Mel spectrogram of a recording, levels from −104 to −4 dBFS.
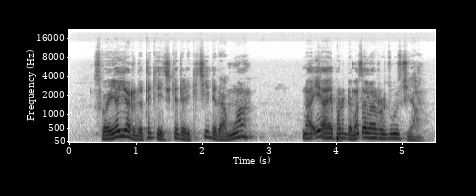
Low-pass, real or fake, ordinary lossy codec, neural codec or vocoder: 19.8 kHz; real; none; none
